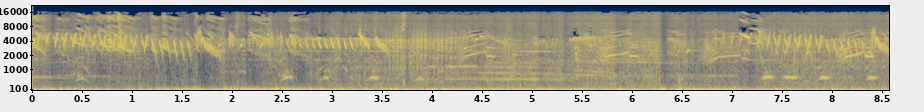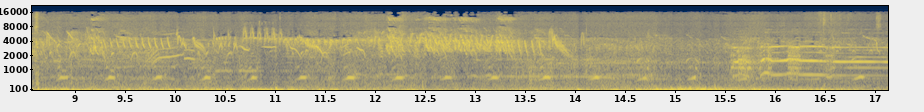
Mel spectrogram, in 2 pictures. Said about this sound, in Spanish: Así suena la ribera del Río Verde en la comunidad de Paso de la Rey.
